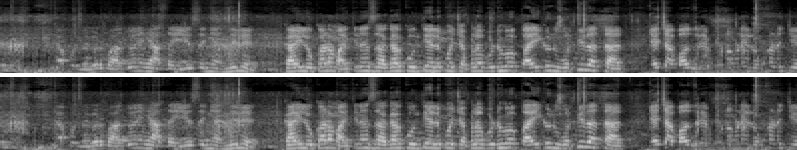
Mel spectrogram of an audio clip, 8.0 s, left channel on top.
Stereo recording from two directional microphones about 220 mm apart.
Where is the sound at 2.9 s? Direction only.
Centre (ahead or behind).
